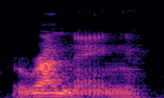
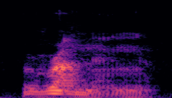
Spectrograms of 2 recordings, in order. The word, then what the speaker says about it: running: used as a suffix we only pronounce it as ing never as on with the schwa at least in standard british english so we say running not running and that's it for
